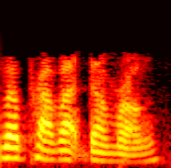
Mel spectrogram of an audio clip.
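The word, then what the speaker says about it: Chevapravatdumrong: How do you pronounce Cherry's last name? Chiva Pravat Damrong.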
